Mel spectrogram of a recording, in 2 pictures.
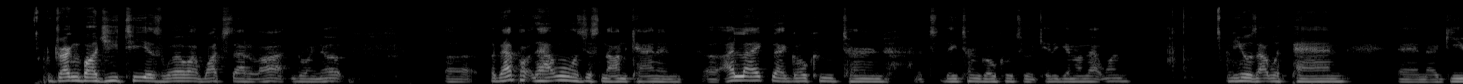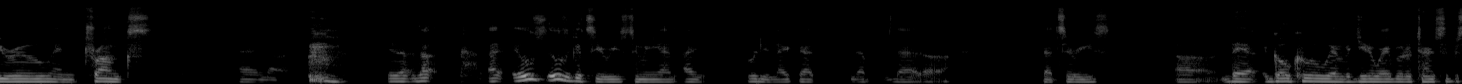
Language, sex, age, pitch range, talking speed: English, male, 20-39, 120-145 Hz, 165 wpm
